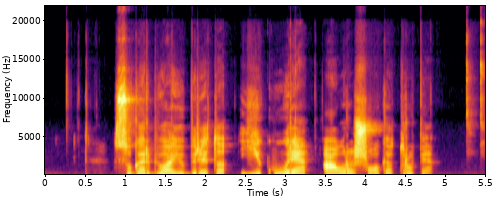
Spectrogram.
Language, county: Lithuanian, Panevėžys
